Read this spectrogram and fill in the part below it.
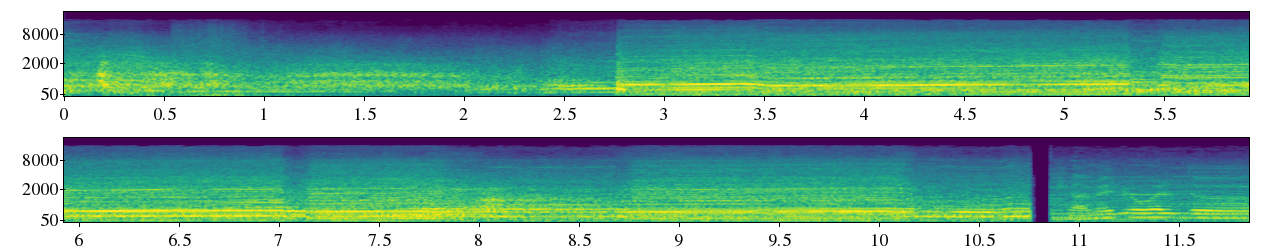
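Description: A prototype race car engine screams at full throttle.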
